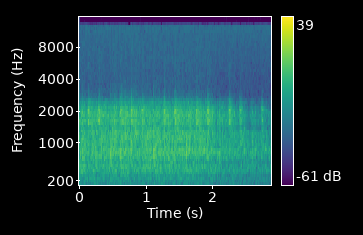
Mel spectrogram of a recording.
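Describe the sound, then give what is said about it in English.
Teletype machine clattering out a list of police promotions: a dense, rapid mechanical chatter with an underlying hum, continuous and even, easing slightly toward the end. “The teletype machine continued to pound out promotions and went through a list of 23 patrolmen made sergeants.”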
